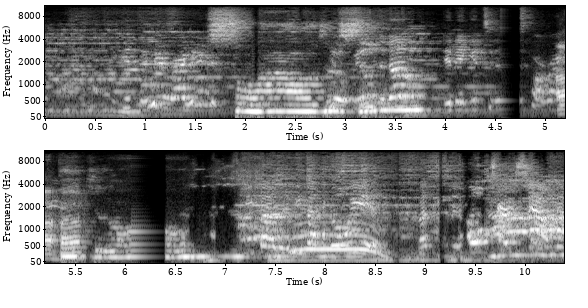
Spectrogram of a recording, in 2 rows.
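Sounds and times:
speech: 0.8s - 10.3s
church audience shouting and yelling: 7.2s - 8.7s, 9.4s - 10.3s.

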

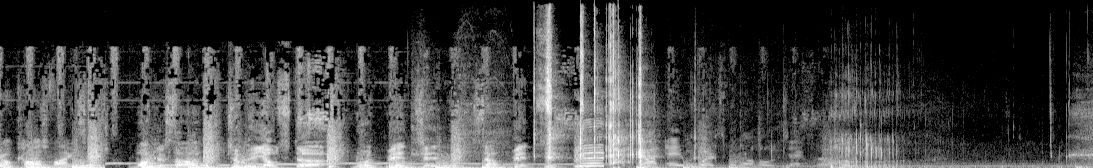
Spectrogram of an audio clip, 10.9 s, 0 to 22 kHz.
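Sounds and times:
speech: 0.0s - 5.6s
fizz hissing from opened cans: 4.1s - 9.8s, 10.4s - 10.9s
cans cracking open: 4.2s - 10.9s.

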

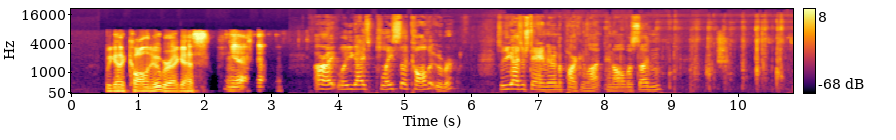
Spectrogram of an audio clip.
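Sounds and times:
speech: 0.5s - 5.8s, 6.4s - 9.9s
hooves clip-clopping at a walking pace: 6.4s - 10.8s.

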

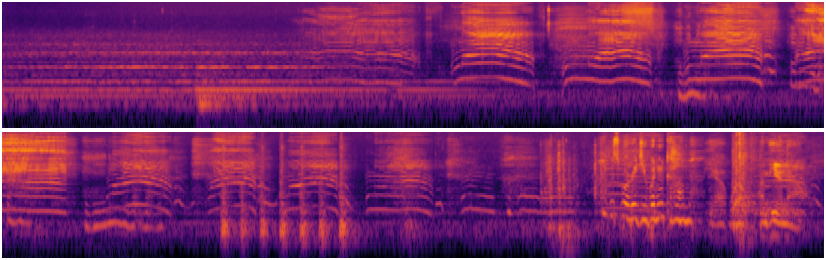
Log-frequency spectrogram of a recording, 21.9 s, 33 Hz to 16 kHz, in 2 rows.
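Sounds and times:
steady low drone: 0.0s - 7.6s
teething baby crying upstairs: 3.9s - 18.2s, 18.9s - 19.8s
speech: 19.3s - 21.7s.

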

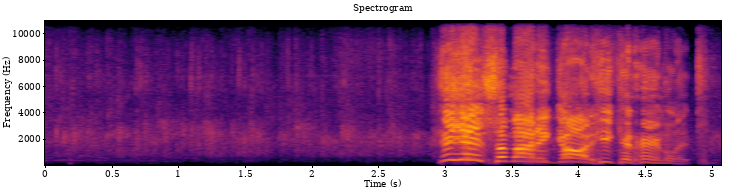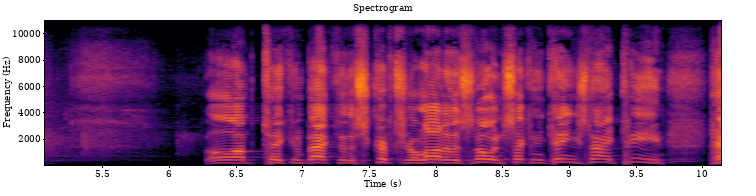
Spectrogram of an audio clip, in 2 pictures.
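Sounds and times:
audience clapping hands in praise: 0.0s - 6.9s
speech: 3.3s - 5.0s, 6.3s - 10.1s.

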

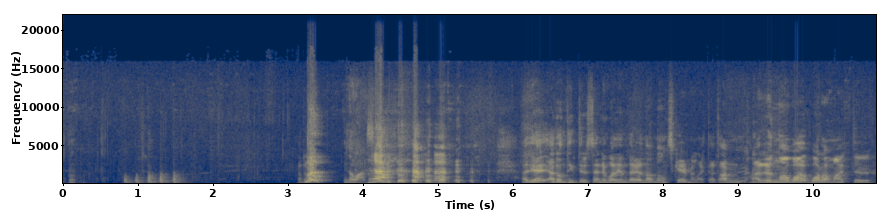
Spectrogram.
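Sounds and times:
knocking on the wooden door of a house: 0.8s - 1.8s
speech: 3.1s - 10.8s
laughter: 4.0s - 6.3s, 8.8s - 10.0s.

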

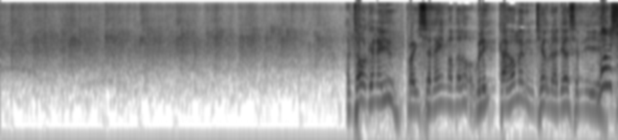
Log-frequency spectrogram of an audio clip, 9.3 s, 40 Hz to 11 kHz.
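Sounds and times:
crowd of many hands applauding: 0.0s - 5.9s
speech: 5.2s - 9.2s.

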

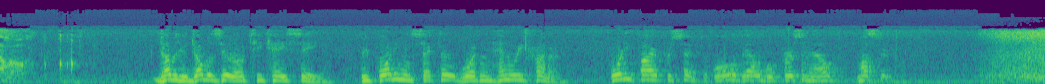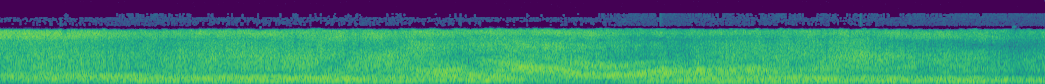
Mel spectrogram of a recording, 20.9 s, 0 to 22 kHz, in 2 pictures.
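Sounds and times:
speech: 1.5s - 9.1s
jet fighters roaring on takeoff: 9.8s - 20.8s.

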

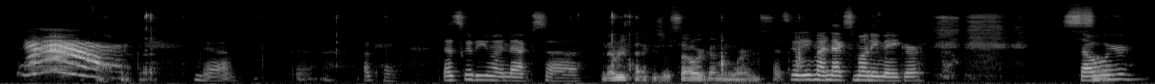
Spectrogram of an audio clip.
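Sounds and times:
person imitating a cat yowling: 0.2s - 1.4s
speech: 1.4s - 10.0s, 10.8s - 11.5s.

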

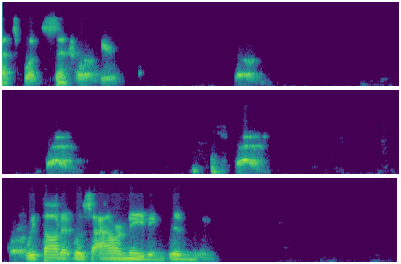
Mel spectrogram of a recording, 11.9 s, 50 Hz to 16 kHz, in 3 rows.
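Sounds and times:
speech: 0.0s - 1.2s, 8.2s - 10.1s
dog yipping: 2.3s - 2.6s, 4.4s - 4.8s, 6.3s - 6.7s
dog barking: 2.4s - 2.6s, 4.4s - 4.8s, 6.3s - 6.6s.

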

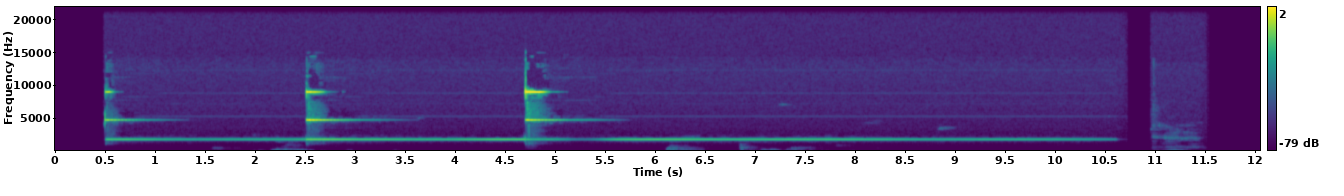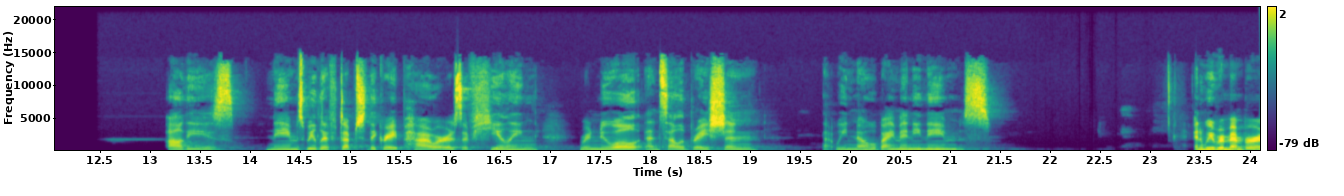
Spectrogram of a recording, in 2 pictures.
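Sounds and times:
chime struck during a shared prayer: 0.5s - 10.2s
speech: 13.2s - 21.5s, 23.4s - 24.0s.

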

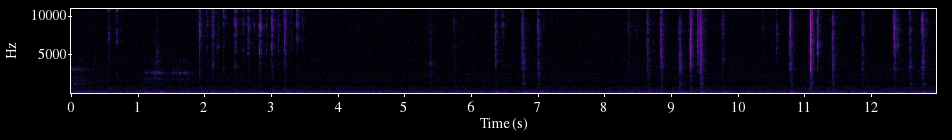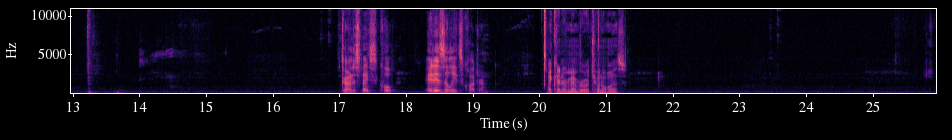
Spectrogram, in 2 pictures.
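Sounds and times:
light typing on a computer keyboard: 1.8s - 3.5s, 6.3s - 7.2s, 8.3s - 9.9s, 10.5s - 13.4s
speech: 17.0s - 19.4s, 20.1s - 21.4s.

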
